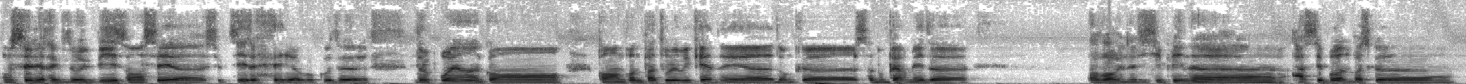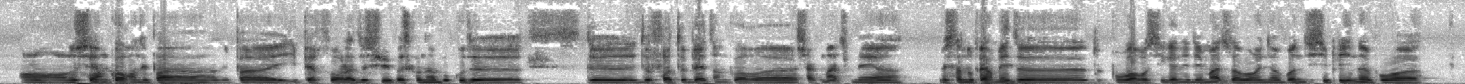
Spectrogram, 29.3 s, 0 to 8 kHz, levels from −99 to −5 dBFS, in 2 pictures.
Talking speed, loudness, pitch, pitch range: 175 wpm, -19 LUFS, 105 Hz, 100-120 Hz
